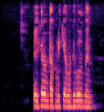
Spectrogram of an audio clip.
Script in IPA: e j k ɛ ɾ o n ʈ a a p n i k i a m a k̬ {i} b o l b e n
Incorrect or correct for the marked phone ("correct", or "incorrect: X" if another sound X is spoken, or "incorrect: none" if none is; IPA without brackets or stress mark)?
incorrect: e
